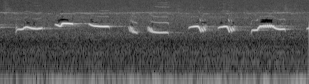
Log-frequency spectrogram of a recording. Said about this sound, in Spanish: Es un zorzal colorado, un ave muy parecida al petirrojo americano.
